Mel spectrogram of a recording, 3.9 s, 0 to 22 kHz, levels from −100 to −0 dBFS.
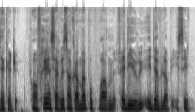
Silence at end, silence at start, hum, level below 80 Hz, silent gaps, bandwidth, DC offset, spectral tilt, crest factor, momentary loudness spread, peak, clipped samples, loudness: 0.1 s; 0 s; none; -44 dBFS; none; 17 kHz; under 0.1%; -6 dB/octave; 12 dB; 8 LU; 0 dBFS; 0.6%; -12 LUFS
